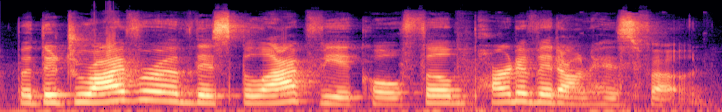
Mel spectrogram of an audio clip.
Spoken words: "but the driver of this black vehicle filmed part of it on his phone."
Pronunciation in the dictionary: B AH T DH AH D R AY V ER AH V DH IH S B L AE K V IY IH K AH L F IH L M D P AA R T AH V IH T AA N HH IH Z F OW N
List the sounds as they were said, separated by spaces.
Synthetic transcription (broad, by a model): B AH T DH AH D R AY V ER AH V DH IH S B L AE K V IY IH K L F IH L D P AA R T AH V IH T N IH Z F OW N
